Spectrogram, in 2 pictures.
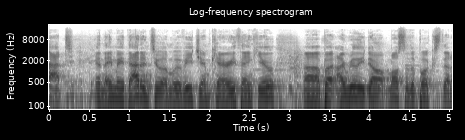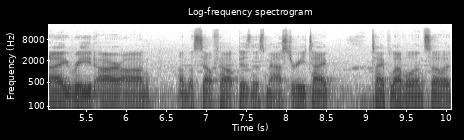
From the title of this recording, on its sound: LIVE from the Utah Arts Festival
